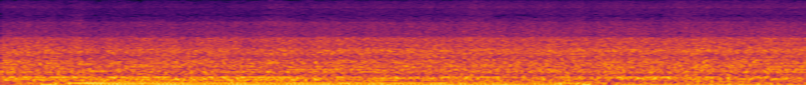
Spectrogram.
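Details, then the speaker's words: Older-generation helium-cooled superconducting MRI magnet on life support during transport from factory to site: loud, steady mechanical hum with low drone and hiss as the helium compressor and cold head cool the magnet. "Um so this is on life support. Um this is way it's transported from the factory to the site. You can hear the um going that is to compress and to cool down the magnet."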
